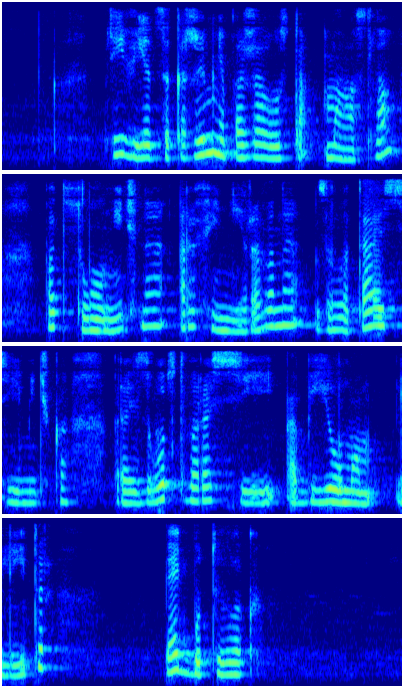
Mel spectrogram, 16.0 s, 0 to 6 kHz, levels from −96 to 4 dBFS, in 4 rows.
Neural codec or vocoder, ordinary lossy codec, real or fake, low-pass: codec, 44.1 kHz, 7.8 kbps, DAC; MP3, 32 kbps; fake; 5.4 kHz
